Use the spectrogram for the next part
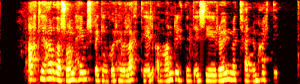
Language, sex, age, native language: Icelandic, female, 30-39, Icelandic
